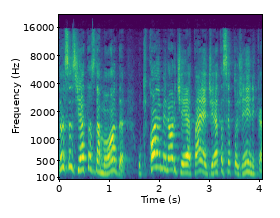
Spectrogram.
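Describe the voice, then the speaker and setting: A man is speaking. His pace is very fast. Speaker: nutritionist. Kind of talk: live stream talk. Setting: live video stream.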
